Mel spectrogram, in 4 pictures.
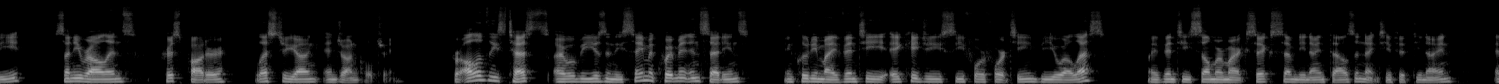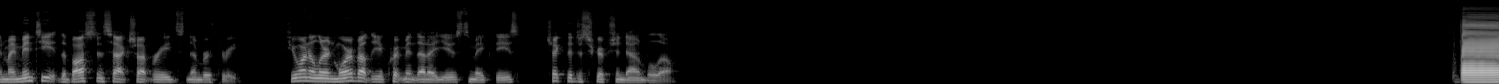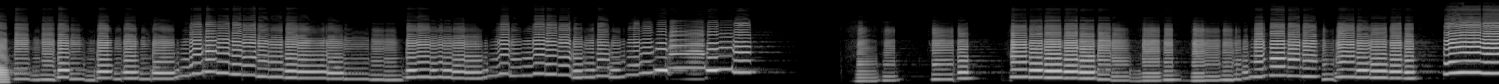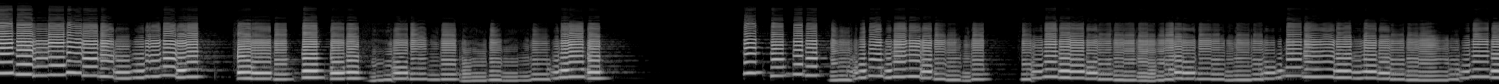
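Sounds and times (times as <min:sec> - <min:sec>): solo saxophone jazz line: 0:29.6 - 0:37.8, 0:38.4 - 0:51.2, 0:52.4 - 0:59.9.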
